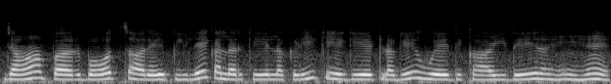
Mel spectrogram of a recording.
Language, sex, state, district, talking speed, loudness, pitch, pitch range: Hindi, female, Rajasthan, Jaipur, 155 wpm, -14 LUFS, 230 Hz, 225-250 Hz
